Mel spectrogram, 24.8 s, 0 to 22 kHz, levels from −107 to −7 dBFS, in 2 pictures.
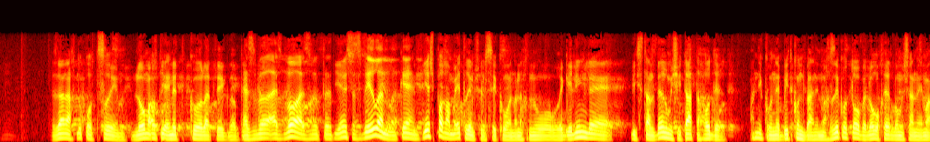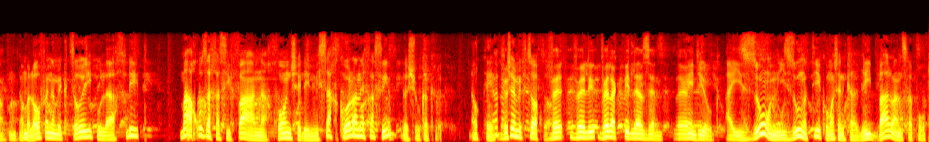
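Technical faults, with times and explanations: Throughout: echo with no canceller. The far end is playing the call over a loudspeaker, and its microphone sends that sound straight back. Nothing on the path removes it, so every phrase returns after a round-trip delay of roughly a fifth of a second. The returning copy sits about 17 dB below the direct speech. It sounds like a faint, thin shadow trailing each syllable, and the Opus call path carries it back along with the speech.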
